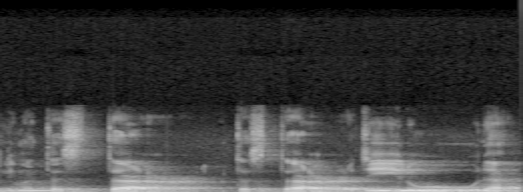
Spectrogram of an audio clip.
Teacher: ഐനിൻ്റെ ഉച്ചാരണം ശ്രദ്ധിക്കുക. ലിമ തസ്തഅജിലൂന, തൊണ്ടയുടെ മധ്യമാണ് ഐൻ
